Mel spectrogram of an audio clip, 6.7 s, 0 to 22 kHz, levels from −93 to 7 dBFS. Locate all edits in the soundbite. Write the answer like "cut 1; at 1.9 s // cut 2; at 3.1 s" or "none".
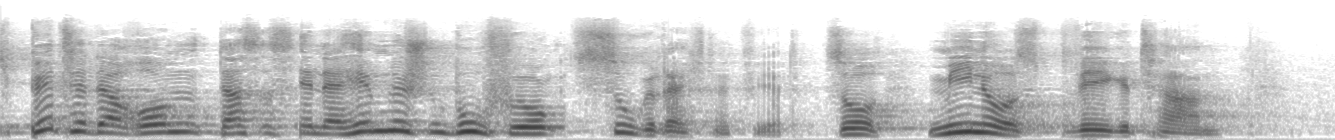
cut 1; at 1.5 s // cut 2; at 2.8 s // cut 3; at 4.1 s // cut 4; at 5.3 s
